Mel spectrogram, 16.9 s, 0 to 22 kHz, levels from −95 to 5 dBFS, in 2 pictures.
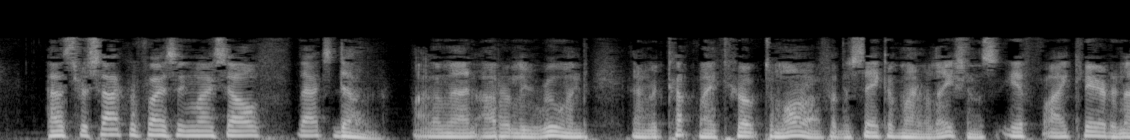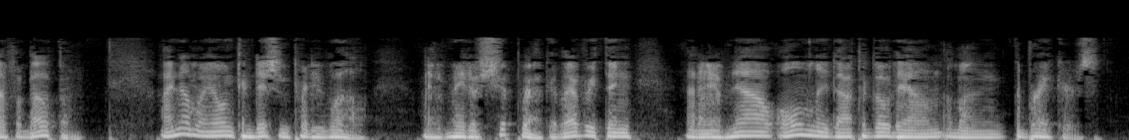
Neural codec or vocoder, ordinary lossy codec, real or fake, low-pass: codec, 44.1 kHz, 3.4 kbps, Pupu-Codec; MP3, 32 kbps; fake; 7.2 kHz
